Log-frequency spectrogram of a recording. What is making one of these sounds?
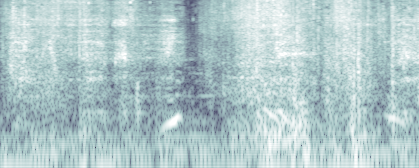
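A young woman exclaims in alarm through a gas mask.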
